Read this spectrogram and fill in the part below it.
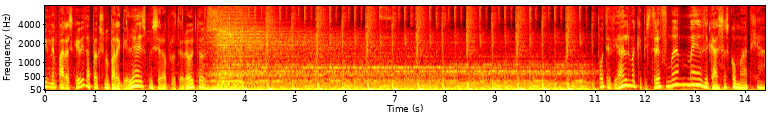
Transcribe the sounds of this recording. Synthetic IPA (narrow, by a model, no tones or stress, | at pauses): ine̞pɐɾɐsceviθɐpeksume̞pɐɾɐɲɟe̞ʎe̞zmesiɾɐpɾo̞t̪e̞ɾeo̞t̪it̪o̞s | opo̞t̪e̞ðiɐlimɐceːpi̥st̪ɾe̞fume̞me̞ðikɐsɐsko̞mɐt̪çɐ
